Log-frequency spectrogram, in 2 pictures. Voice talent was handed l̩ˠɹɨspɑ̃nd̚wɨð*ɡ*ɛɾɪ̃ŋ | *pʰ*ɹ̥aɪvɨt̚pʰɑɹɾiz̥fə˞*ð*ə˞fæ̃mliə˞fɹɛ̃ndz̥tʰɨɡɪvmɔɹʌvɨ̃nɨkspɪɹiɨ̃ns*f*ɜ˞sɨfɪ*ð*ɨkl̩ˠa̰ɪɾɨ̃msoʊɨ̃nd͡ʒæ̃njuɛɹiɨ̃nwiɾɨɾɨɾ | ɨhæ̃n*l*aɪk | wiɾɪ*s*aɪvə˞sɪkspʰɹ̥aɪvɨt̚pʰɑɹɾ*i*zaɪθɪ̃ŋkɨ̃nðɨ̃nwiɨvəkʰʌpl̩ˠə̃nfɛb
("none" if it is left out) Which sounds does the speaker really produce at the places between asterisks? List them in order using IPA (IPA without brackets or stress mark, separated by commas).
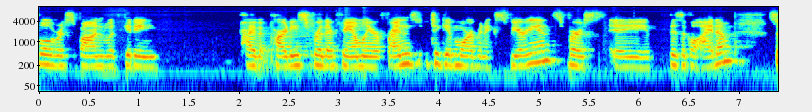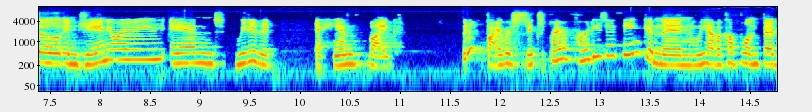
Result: ɡ, pʰ, ð, v, z, l, f, i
